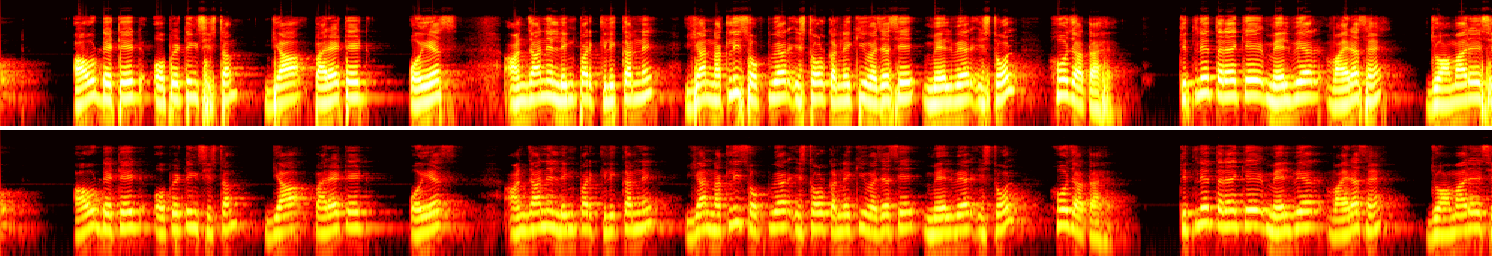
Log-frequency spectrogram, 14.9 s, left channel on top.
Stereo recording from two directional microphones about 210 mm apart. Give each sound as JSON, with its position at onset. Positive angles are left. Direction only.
{"t": 0.7, "sound": "a man's voice", "side_deg": 45}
